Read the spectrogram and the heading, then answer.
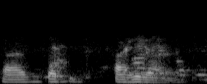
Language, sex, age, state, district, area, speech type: Assamese, male, 45-60, Assam, Golaghat, urban, conversation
